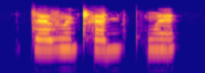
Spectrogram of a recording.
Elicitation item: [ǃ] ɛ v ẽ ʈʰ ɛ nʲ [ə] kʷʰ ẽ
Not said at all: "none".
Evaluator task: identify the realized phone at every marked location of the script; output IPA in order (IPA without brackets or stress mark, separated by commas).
t, ə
